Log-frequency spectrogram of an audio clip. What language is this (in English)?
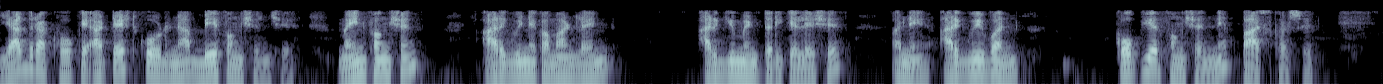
Gujarati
